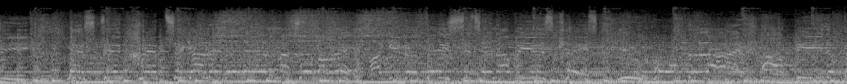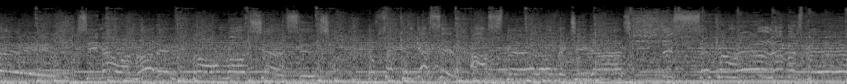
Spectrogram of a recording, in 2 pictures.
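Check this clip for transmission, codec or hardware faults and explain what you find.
There is one fault, present from start to finish. Timecode bleed: a steady chirping warble sits behind the sound throughout, roughly 20 dB below it, flipping between pitches around 1 and 2 kHz. Linear timecode at 30 frames per second, a square-wave signal on an adjacent track or cable, is leaking into the audio path.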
